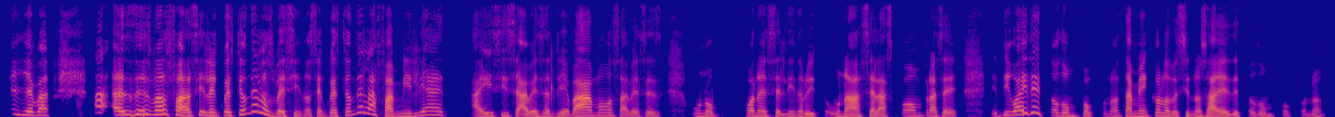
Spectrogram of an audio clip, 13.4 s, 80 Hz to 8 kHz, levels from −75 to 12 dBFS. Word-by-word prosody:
que 315 -2 -8
llevar 230 -2 +2 0.4
ah, 415 0 +4
así 245 +2 +4
es 280 +1 +2
más 280 +1 +6
fácil, 215 +2 +6
en 210 -2 +3
cuestión 225 - 0
de 470 - -1
los 300 - +2
vecinos, 160 -3 -2
en 165 - -3
cuestión 195 +5 -2
de 405 - -4
la 315 -6 +2
familia, 185 +7 0 0.3
ahí 165 +4 -2
sí 185 +4 -8
s 180 - -4
a - - +5
veces 165 +2 -2
llevamos, 195 +8 +4
a - - -2
veces 135 -2 -7 0.3
uno 165 -4 -7 0.2
pones 175 -1 -2
el 155 - -3
dinero 160 +2 -3
y 160 - -3
una 155 -2 +2
hace 155 - -1
las 125 0 0
compras, 190 -1 -4
eh, 135 - -4 0.3
digo 180 +8 -4
hay 270 - +5
de 390 -1 +1
todo 195 -2 -6
un 180 -3 -7
poco, 150 -2 -8
¿no?, 175 +4 -8
también 175 -1 0
con 205 +3 -4
los 185 - 0
vecinos 165 +4 -4
hay 155 -2 +4
de 145 -1 -5
todo 140 -1 -11
un 135 -2 -12
poco, 125 0 -20
¿no?, 155 +5 -11
175 Hz, 235 wpm, -25 LUFS, 155-210 Hz, 0.4 s, más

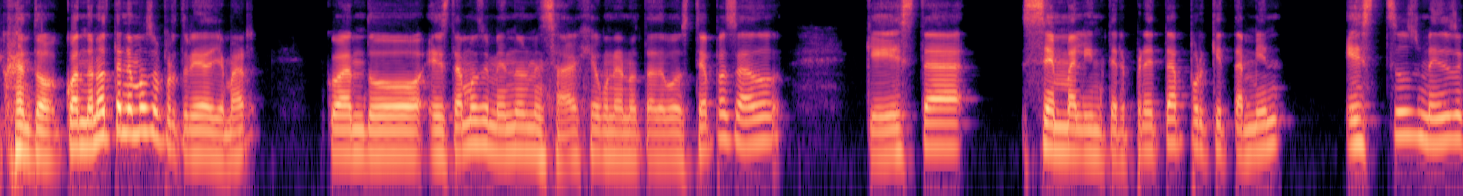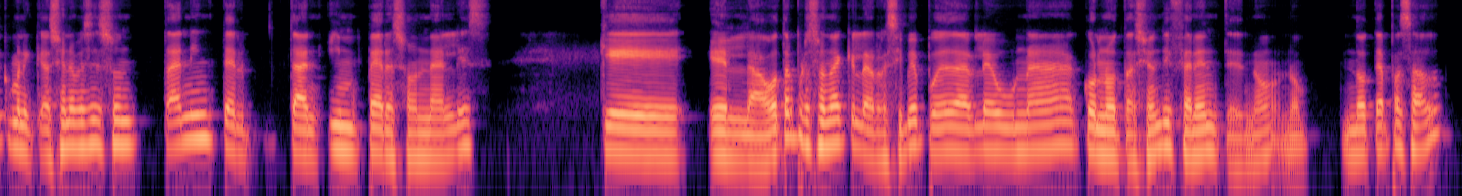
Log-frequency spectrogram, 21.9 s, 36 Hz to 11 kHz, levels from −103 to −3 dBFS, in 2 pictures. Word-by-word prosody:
cuando 120 -5 +5
cuando 155 0 +7
no 205 +2 +8
tenemos 235 +1 +8
oportunidad 130 - +2
de 120 - +1
llamar, 115 +2 -2 0.5
cuando 125 -1 +5
estamos 135 +6 +1
enviando 135 -2 +1
un 135 - -1
mensaje, 115 0 -2
una 120 -1 -2
nota 115 0 -4
de 115 - -2
voz, 115 -2 -3
¿te 135 - -1
ha 135 - -5
pasado 180 -2 -1 0.6
que 120 +1 0
esta 150 - +2 0.3
se 150 -2 +5
malinterpreta?, 130 +5 -1
porque 145 -2 -4
también, 140 +6 -2 0.4
estos 170 +6 0
medios 180 0 +1
de 190 - -1
comunicación 150 -3 -4
a 150 - 0
veces 155 0 -3
son, 160 0 -4
tan 160 +4 -3
inter 190 -9 -4 0.3
tan 125 -2 -1
impersonales 125 0 -4 0.8
que 125 -3 +1
el 115 -2 -1
la 105 -1 -1
otra 130 - 0
persona 160 -2 -1
que 160 - -7
la 130 -3 -2
recibe 125 +8 -4
puede 135 -3 -4
darle 135 +1 -1
una 140 +3 -4
connotación 120 -2 -1
diferente, 125 -7 -3
¿no?, - - -9
¿no?, 70 +2 -11 0.2
¿no 125 +1 -3
te 140 - -5
ha - - -14
pasado? 150 - -4
135 Hz, 150 wpm, -23 LUFS, 120-155 Hz, 0.8 s, no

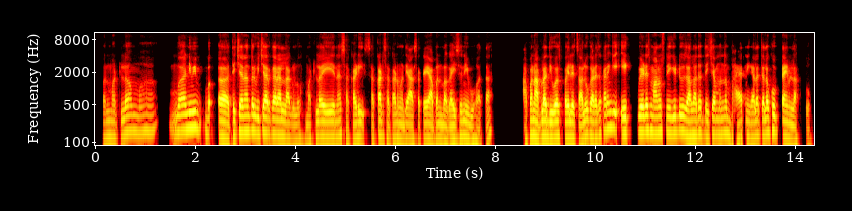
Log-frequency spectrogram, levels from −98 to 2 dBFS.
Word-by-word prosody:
पण 120 - -10
म्हटलं 130 +5 -5
मग 160 +4 -10
आणि 170 +3 +2
मी 190 +1 +3 0.2
ब - - -4 0.2
अ, 125 -3 +6
त्याच्यानंतर 155 +4 +2
विचार 145 0 +3
करायला 135 -2 +3
लागलो. 110 -2 -3
म्हटलं 105 +4 -5
हे 125 0 +2
ना 130 +2 -6
सकाळी 110 0 -3
सकाळ-सकाळमध्ये 110 -2 -2
असं 105 -2 -2
काही 115 +1 +1
आपण 110 -1 0
बघायचं 100 +2 -2
नाही 120 - -2
भो 100 -2 -7
आता. 90 - -9 0.7
आपण 135 0 0
आपला 125 +1 +6
दिवस 125 0 +3
पहिले 120 0 +4
चालू 130 +2 0
करायचा 130 +1 +2
कारण, 165 +4 -1
की 185 -1 0
एक 150 0 -1
वेळेस 155 +1 +5
माणूस 150 0 -1
निगेटिव्ह 150 +1 -1
झाला, 135 0 +3
तर 145 - 0
त्याच्यामधून 140 +3 -2
बाहेर 125 - -3
निघायला 120 +1 -2
त्याला 140 +1 +4
खूप 155 -2 0
टाईम 125 -3 +3
लागतो. 105 -1 -7
130 Hz, 185 wpm, -23 LUFS, 115-150 Hz, 0.7 s, अ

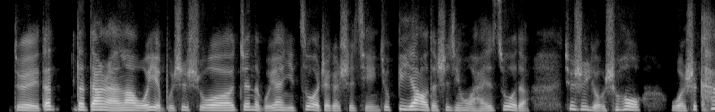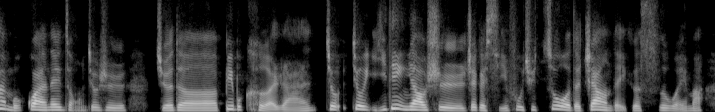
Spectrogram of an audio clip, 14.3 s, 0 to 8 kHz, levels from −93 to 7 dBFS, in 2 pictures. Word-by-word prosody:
对， 175 -4 +3
但 225 +7 +4 0.2
那 210 - +3
当 205 0 +7
然 165 -3 +6
了， 175 0 +6
我 165 +1 +4
也 190 - +4
不 150 - -9
是 190 +4 -3
说 175 -1 +3
真 205 +4 -2
的 180 - -1
不 - - -5
愿 175 0 0
意 165 - -5
做 200 +6 +1
这 165 - -2
个 150 -2 -4
事 160 +1 -6
情。 145 -2 -10
就 195 - -7
必 235 +2 -5
要 220 -3 +7
的 155 - -3
事 185 - -6
情， 165 -1 -7
我 150 - -4
还 135 0 -5
是 155 - -3
做 215 +7 -1
的。 - - -2 0.3
就 250 - -5
是 220 -2 -3
有 150 -7 -2
时 155 - -4
候 200 -2 +1 0.3
我 155 -2 -2
是 190 - -1
看 260 +1 -1
不 160 - -3
惯 190 +1 +4
那 190 0 0
种， 170 -2 -10
就 180 +1 -6
是 165 -2 -6 0.3
觉 165 0 -1
得 160 -2 +2
必 245 - 0
不 210 - -5
可 105 - -1
然， 120 +7 -6
就 225 -2 0
就 240 -4 +2
一 185 0 -9
定 250 -3 +1
要 200 -3 +6
是 170 -5 -1
这 185 - -1
个 165 -2 -2
媳 150 0 -9
妇 195 +5 -7
去 195 - -7
做 210 -3 0
的 145 - -1
这 135 - +1
样 185 -5 +2
的 - - -5
一 - - -7
个 - - -5
思 165 +3 -11
维 135 -5 -6
嘛， 145 +2 -8
175 Hz, 305 characters per minute, -23 LUFS, 160-200 Hz, 0.3 s, 当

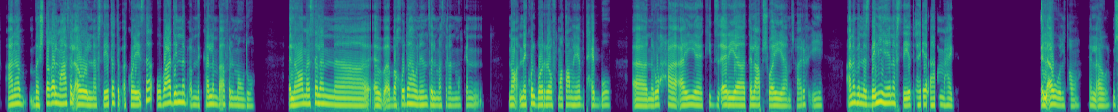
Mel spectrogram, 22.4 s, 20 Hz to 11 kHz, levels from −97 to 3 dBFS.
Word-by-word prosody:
أنا 190 +3 +1
باشتغل 200 +6 +1
معاها 195 0 +2
في - - 0
الأول 175 -2 +4
نَفْسيتها 165 +5 0
تبقى - - -5
كويسة 170 - +1
وبعدين 215 +6 +3
نبقى 230 -3 -1
بنتكلّم 175 +2 -1
بقى 180 - -1
في 175 - -7
الموضوع، 155 -2 -4 0.7
اللي 160 +2 +5
هو 180 +2 +3
مثلًا 195 -1 +2
آآ 160 -1 0
ب 150 - -2
ب 145 - 0
باخُدها 180 +4 +1
وننزِل 170 -1 +1
مثلًا 160 +1 -5
ممكن 160 +1 -8 0.6
ن 170 -1 0
ناكُل 175 +3 +1
برّه 165 0 +2
في 165 0 -10
مطعم 170 +1 -1
هي 165 +1 0
بتحبه، 165 -1 -6 0.5
آآ 150 -1 +1
نروح 155 +4 -2
أي 165 +1 +1
kids 165 -1 -10
area 165 0 +3
تلعب 165 -1 0
شوية 155 -1 0
مش 145 0 -13
عارف 165 +3 -6
إيه، 155 +2 -8 0.5
أنا 210 +4 +4
بالنسبة 180 -4 +2
لي 220 +5 +5
هي 210 0 +3
نَفْسيتها 170 -4 -1
هي 180 - +3 0.3
أهَم 175 -1 -3
حاجة. 160 -3 -4 1.7
الأول 165 -1 +3
طبعًا، 155 0 -10 0.2
الأول 155 0 -2
مش 170 - -6
165 Hz, 140 wpm, -12 LUFS, 160-180 Hz, 1.7 s, اللي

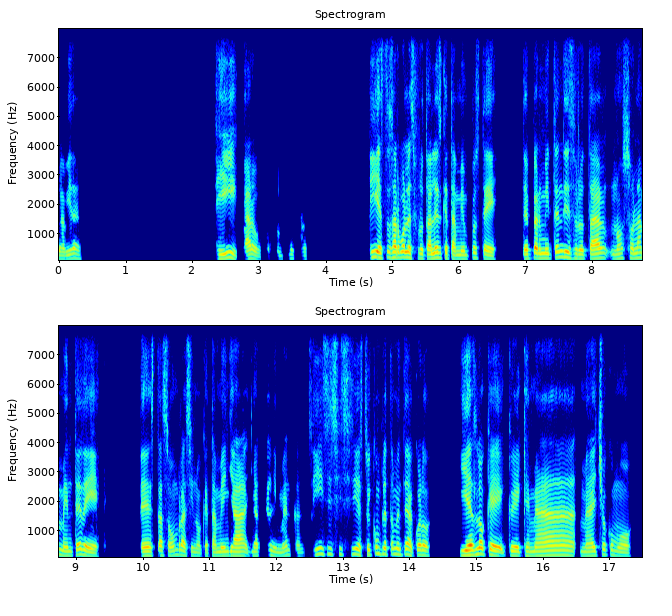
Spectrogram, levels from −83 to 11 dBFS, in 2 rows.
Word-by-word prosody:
la - - -5
vida. 150 +3 -4 2.0
Sí, 340 +4 0
claro, - - -1
por 475 - -27
supuesto. - - -20 0.9
Sí, 195 +1 +3
estos 185 0 +3
árboles 185 -1 +4
frutales 155 +3 +1
que 175 - -1
también, 135 -2 -2
pues, 170 +4 -7
te 125 -7 0 0.4
te 150 - +2
permiten 160 +5 +2
disfrutar 155 -2 +2
no 145 +2 -6
solamente 165 0 -2
de 125 -9 +2 0.6
de 140 +1 +3
esta 145 +3 -2
sombra, 155 +3 -3
sino 130 -4 -9
que 125 - -7
también 140 +2 -3
ya 140 -1 +3
ya 140 +2 -6
te 175 +5 -14
alimentan. 135 -2 -9
Sí, 195 +7 -6
sí, 195 +1 -10
sí, 190 +2 -11
sí, 190 +1 -5
estoy 170 -1 -3
completamente 195 -2 -3
de - - +4
acuerdo. 165 -4 0 0.4
Y 160 +1 +5
es 165 0 +11
lo 205 +2 +4
que 435 -5 +4
que 145 -2 0
que 145 - -6
me 145 0 -2
ha 160 +1 +2
me 140 -1 -6
ha 140 - +1
hecho 145 +5 -3
como 140 -8 -5
160 Hz, 170 wpm, -23 LUFS, 140-180 Hz, 2.0 s, es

